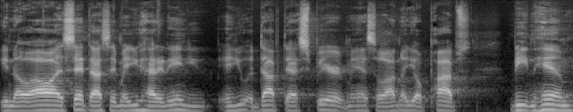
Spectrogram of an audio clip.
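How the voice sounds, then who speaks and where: The recording is very clean and the background silent. On it, a man talks at a medium pitch. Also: fairly quick pace. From US West Coast (California). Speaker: boxing podcast host. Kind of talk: casual interview chat. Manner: animated.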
